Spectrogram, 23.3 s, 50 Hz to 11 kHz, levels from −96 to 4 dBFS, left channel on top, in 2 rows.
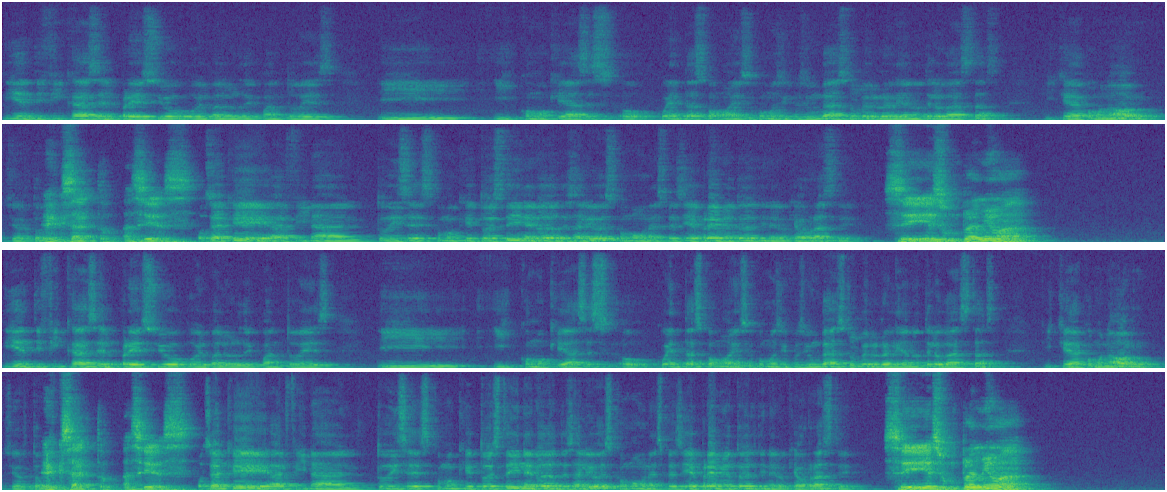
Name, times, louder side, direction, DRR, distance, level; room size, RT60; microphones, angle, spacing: voice 1, 0.0-3.3 3.8-4.6 4.9-9.9 10.4-11.5 11.7-12.1 13.6-20.1, right 1 dB, 35° right, -1 dB, 2.0 m, -25 dB
voice 2, 12.0-13.5 20.5-21.8, right 2 dB, 75° right, -7 dB, 2.3 m, -18 dB
9.9 x 5.0 x 3.6 m, 0.63 s
head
